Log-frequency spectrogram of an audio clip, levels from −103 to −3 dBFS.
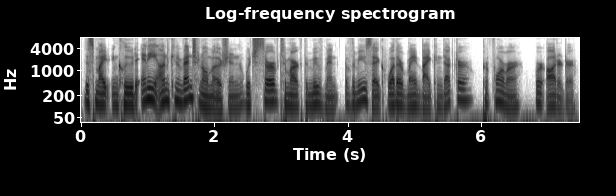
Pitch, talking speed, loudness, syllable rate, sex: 115 Hz, 175 wpm, -19 LUFS, 5.9 syllables/s, male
